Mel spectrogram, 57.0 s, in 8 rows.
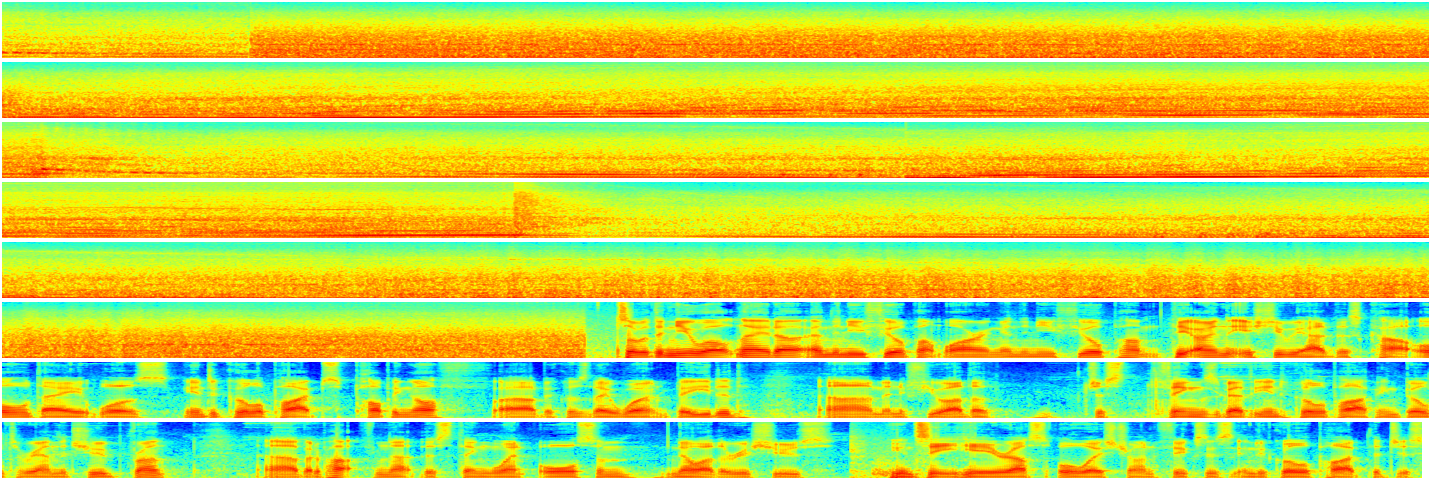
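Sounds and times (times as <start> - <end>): engine revving on dyno: 0.0 - 38.6
sharp crack from engine: 23.9 - 24.6.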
